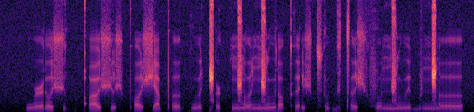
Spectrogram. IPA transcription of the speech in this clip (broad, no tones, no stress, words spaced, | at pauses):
wə˞ɾoʃuk qʼoʃoʃpʼɔ ʃapʼɤkuə̯ǁə˞k ŋ͡ǁoə̯ŋ͡ǁuɾɔkʼə ɾʏʃt͡sʼuɡətʼɤʃ foŋ͡ǁuɪ̯ bəŋ͡ǁɤ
